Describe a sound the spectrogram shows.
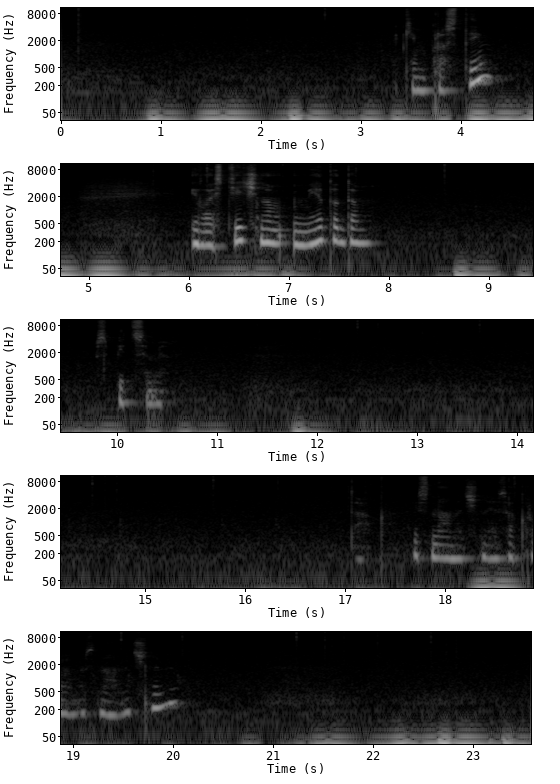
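Metal knitting needles click and tap softly against each other.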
